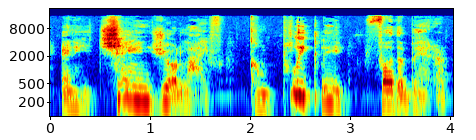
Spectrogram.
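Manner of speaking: hushed whisper of the promise. Real, not acted. Preacher whispering to the listener how God changes lives. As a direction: whisper it as a secret blessing. Intimate sermon aside.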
